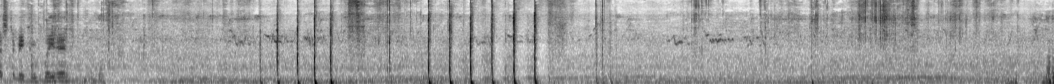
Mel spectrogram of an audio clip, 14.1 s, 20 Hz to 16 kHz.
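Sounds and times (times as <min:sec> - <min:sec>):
hammer striking nails: 0:03.4 - 0:07.4.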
